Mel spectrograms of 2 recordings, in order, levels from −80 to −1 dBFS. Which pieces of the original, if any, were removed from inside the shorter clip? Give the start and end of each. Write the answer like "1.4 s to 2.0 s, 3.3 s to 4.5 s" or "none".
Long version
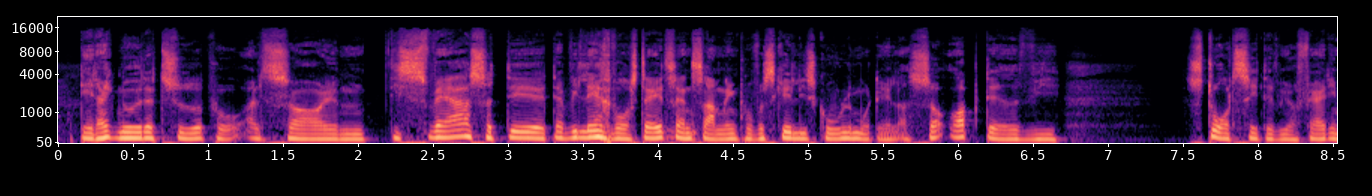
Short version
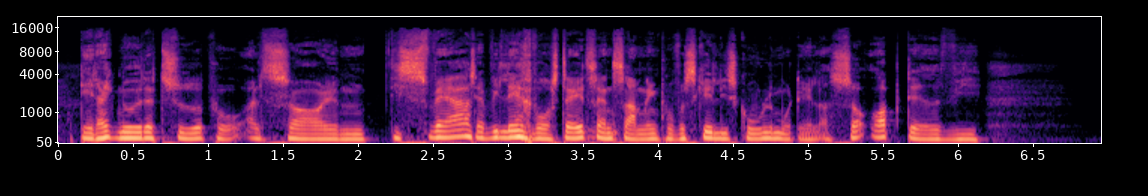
2.8 s to 3.3 s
